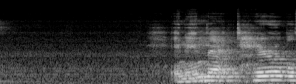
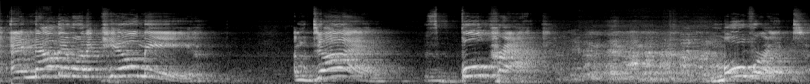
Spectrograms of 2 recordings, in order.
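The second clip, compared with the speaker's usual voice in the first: tantrum; 9 semitones higher than usual. Acted. Elijah ranting at the Holy Spirit in a high tantrum. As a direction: throw a whining tantrum at the Spirit. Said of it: "he threw a temper tantrum".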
